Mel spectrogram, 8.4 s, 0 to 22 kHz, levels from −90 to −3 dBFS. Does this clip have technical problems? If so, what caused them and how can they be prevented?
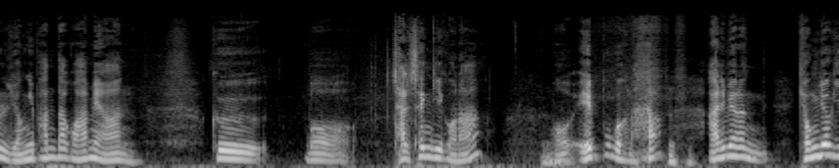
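No, this clip has no technical problems, so there is nothing to prevent.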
